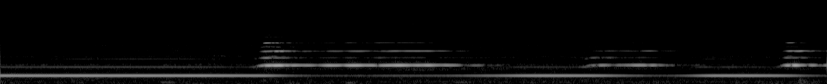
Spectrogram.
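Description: Contemporary chamber music for woodwinds and cello: one long held tone, with higher sustained notes that enter sharply about two and a half seconds in, slide in again around six seconds, and enter once more near the end.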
